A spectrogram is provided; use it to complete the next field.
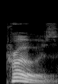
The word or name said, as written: prose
